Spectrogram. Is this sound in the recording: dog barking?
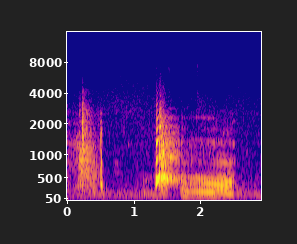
yes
